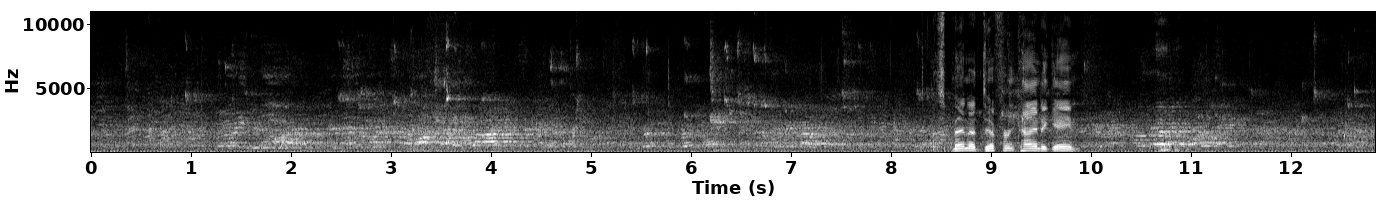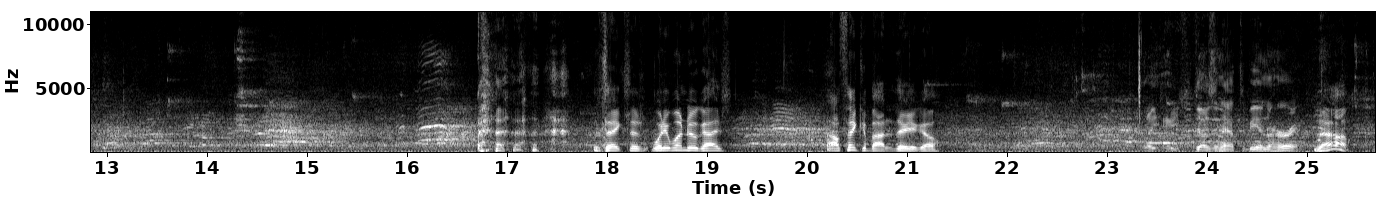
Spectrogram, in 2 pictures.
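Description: A crowd murmurs and calls out in a large echoing gym.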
